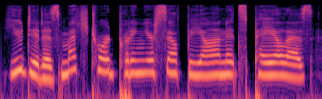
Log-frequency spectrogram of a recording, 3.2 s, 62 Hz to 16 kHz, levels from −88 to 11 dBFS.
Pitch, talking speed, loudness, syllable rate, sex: 250 Hz, 205 wpm, -15 LUFS, 4.7 syllables/s, female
